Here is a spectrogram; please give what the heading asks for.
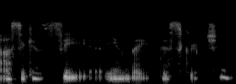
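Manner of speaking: quick whisper; whispering a side note to viewers; whispered aside. Real, not acted. Trailing aside on plans.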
